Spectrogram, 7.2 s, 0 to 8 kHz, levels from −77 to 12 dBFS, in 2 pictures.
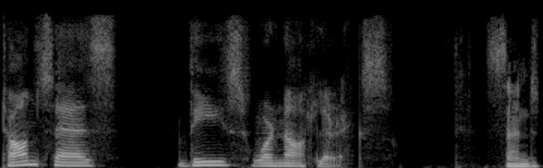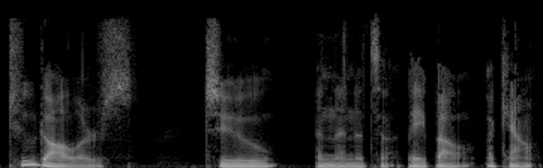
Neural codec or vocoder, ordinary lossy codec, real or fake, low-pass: none; AAC, 32 kbps; real; 7.2 kHz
